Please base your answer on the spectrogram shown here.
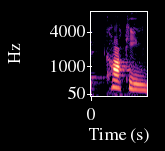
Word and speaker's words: caulking: i think with the caulking gun um so the l is kind of silent so it a caulking or gun is spelled c-a-u-l-k but it's not really pronounced that way so i always have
